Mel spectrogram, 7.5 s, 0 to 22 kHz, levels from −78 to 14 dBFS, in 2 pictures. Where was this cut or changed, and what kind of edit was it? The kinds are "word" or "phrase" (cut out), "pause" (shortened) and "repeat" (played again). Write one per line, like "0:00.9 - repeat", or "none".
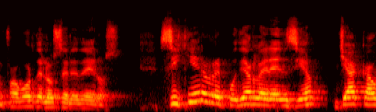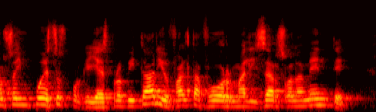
0:01.4 - pause
0:03.3 - pause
